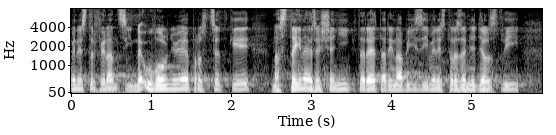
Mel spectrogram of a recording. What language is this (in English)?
Czech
